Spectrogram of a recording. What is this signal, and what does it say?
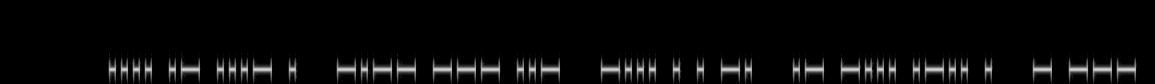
Morse code, heard as a keyed tone, about 21 wpm, 700 Hz. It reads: HAVE YOU BEEN ABLE TO
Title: Sentences from Top 1000 Words - Review Part 6 - 20wpm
